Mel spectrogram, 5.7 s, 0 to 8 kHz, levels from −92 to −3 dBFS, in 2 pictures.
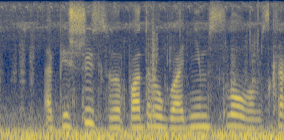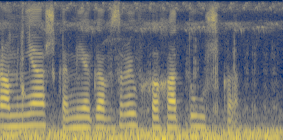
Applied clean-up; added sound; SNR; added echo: none; Dog; 1 dB; none.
